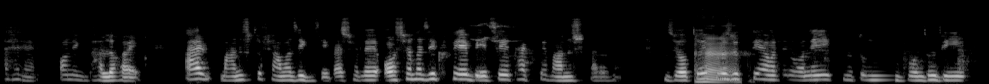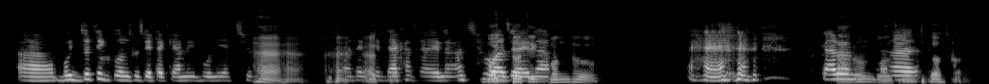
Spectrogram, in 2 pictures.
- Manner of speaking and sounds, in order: distorted speech; laughing while speaking: "দেখা যায় না, ছোঁয়া যায় না"; laughing while speaking: "হ্যাঁ"; laughing while speaking: "বলছেন তো"
- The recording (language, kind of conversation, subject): Bengali, unstructured, আপনি কি মনে করেন প্রযুক্তি বয়স্কদের জীবনে একাকীত্ব বাড়াচ্ছে?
